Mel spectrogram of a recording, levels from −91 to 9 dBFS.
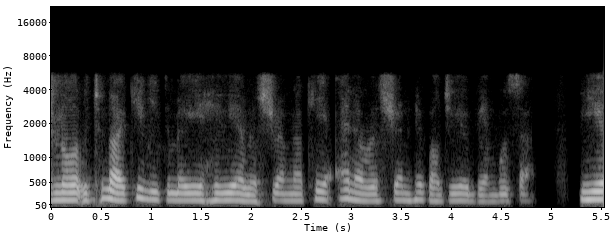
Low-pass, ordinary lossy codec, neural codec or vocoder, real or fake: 5.4 kHz; Opus, 32 kbps; codec, 16 kHz, 1.1 kbps, Voila-Tokenizer; fake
